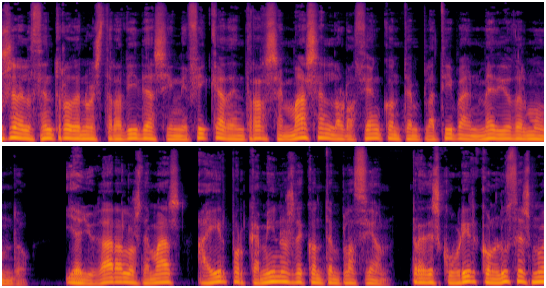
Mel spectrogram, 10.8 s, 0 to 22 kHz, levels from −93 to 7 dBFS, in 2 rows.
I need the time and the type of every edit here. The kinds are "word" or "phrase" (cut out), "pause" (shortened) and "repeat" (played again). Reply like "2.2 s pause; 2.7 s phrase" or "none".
5.9 s pause; 7.3 s pause; 9.4 s pause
